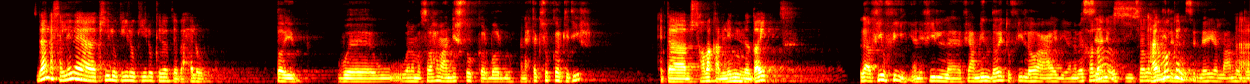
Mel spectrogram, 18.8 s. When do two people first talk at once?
16.3 s

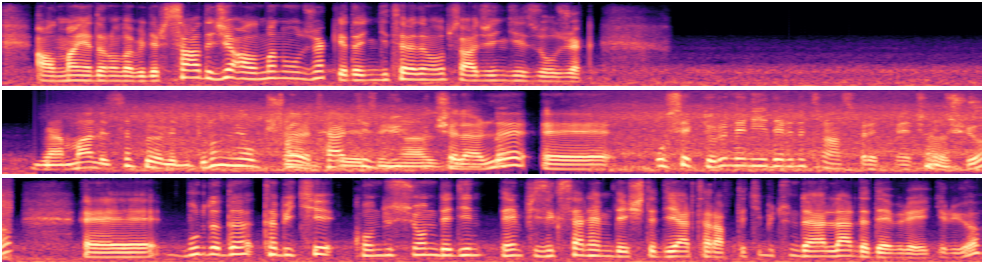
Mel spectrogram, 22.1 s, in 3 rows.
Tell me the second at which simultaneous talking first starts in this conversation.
9.5 s

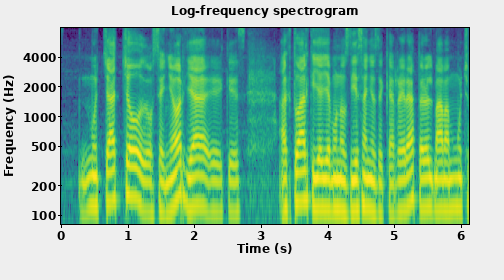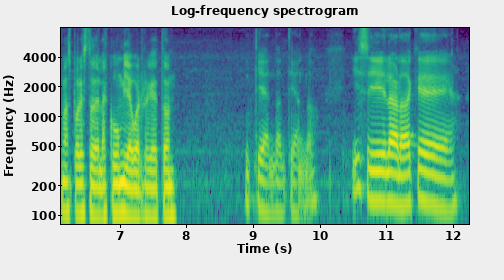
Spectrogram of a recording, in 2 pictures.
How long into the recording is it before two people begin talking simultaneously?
none

